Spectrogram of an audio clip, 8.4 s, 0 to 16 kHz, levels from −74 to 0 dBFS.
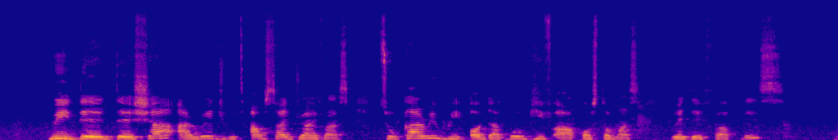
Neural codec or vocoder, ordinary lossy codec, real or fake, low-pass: vocoder, 44.1 kHz, 128 mel bands every 512 samples, BigVGAN v2; none; fake; 14.4 kHz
